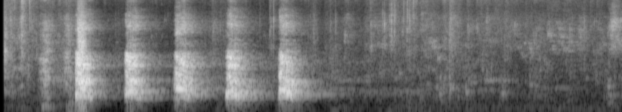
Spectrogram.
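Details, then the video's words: A Rottweiler meeting a duck gives five deep, sharp barks about half a second apart, then falls silent before a sixth bark begins at the end. "Rottweiler meets the Duck"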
